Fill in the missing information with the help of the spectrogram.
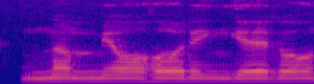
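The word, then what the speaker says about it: Nam-myoho-renge-kyo: Que você faz um Nam-myoho Renge-kyo, Nam-myoho Renge-kyo. Aí você une vai meio que unindo as sílabas, e fica uma coisa só.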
